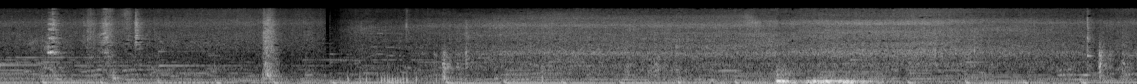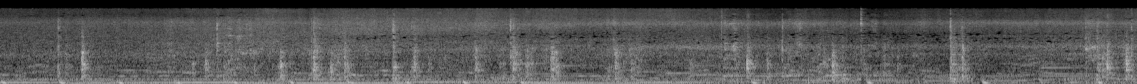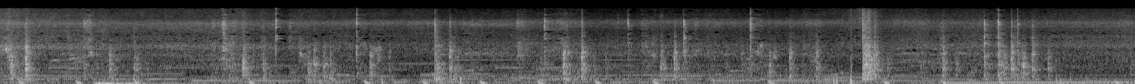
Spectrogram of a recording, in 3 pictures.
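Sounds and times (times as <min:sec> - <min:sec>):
heavy low thump: 0:03.3 - 0:11.0
chicken sizzling in pan: 0:04.5 - 0:34.0.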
